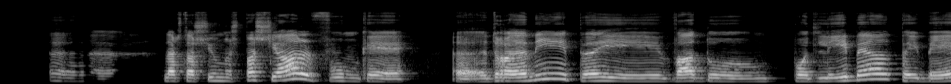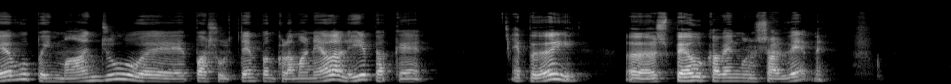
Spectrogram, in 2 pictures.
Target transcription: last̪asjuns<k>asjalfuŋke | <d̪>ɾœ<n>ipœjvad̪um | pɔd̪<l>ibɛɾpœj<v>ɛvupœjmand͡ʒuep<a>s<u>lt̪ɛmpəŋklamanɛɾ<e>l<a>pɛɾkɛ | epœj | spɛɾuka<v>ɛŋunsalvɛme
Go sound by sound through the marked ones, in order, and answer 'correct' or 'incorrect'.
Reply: incorrect: p, correct, incorrect: m, correct, incorrect: b, correct, correct, incorrect: a, incorrect: i, correct

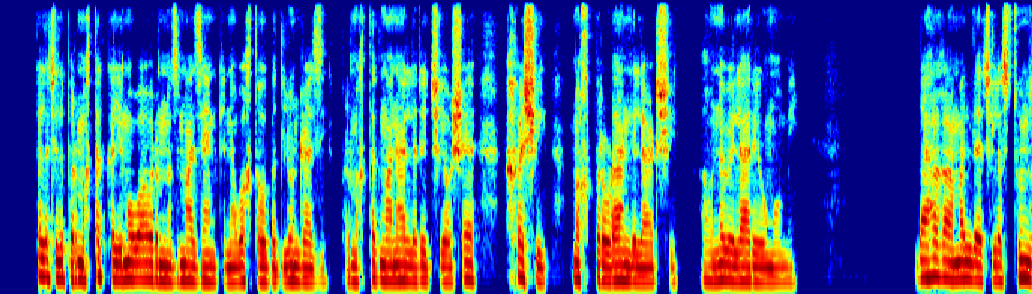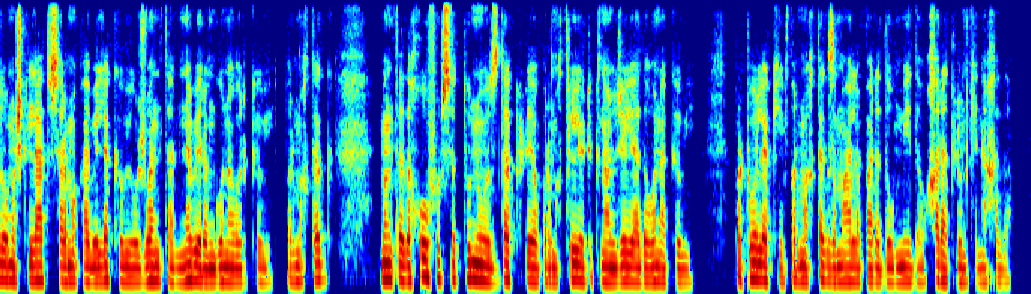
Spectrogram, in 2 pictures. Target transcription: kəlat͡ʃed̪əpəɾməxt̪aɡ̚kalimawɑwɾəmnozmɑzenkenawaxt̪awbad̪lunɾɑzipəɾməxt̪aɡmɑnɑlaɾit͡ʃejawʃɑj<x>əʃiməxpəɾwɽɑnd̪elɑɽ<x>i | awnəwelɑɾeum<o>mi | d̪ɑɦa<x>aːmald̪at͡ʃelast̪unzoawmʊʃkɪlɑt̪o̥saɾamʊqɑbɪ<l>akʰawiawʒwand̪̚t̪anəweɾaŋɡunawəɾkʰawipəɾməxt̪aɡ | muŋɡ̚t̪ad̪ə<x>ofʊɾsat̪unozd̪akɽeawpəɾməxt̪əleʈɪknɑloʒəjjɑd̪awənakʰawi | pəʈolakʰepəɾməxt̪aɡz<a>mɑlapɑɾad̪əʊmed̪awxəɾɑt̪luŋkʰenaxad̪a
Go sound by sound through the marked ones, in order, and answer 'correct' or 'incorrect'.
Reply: correct, incorrect: ʃ, incorrect: u, incorrect: ɣ, correct, correct, correct

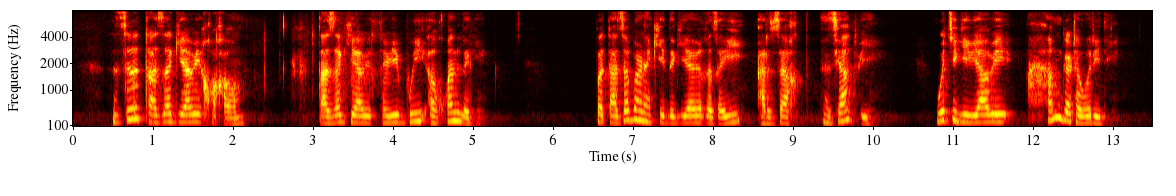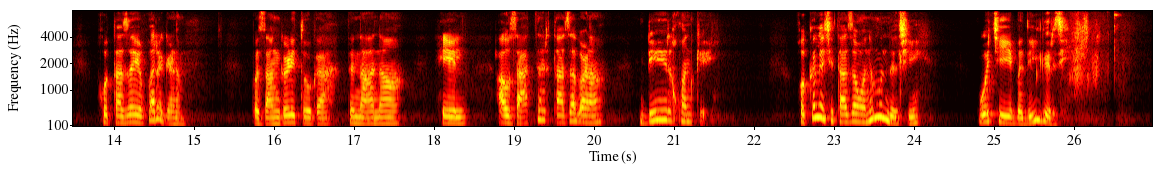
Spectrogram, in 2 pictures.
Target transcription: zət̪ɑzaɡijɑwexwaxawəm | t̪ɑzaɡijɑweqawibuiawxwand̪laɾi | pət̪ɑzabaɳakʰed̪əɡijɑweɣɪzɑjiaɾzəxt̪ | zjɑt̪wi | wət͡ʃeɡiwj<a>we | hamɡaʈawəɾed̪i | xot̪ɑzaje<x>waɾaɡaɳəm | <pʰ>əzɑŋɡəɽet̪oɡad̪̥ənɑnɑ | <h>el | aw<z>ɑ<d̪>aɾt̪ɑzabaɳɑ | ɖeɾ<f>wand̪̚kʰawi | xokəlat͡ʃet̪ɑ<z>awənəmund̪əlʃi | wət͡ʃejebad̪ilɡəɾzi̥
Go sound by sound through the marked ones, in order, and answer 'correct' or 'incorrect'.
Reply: incorrect: ɑ, incorrect: ɣ, incorrect: p, correct, correct, incorrect: t̪, incorrect: x, correct

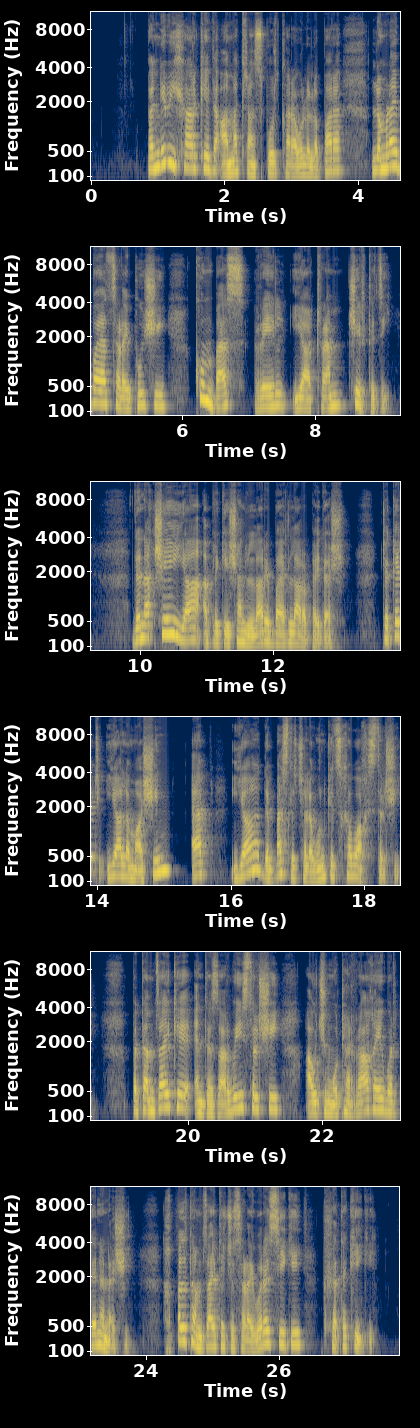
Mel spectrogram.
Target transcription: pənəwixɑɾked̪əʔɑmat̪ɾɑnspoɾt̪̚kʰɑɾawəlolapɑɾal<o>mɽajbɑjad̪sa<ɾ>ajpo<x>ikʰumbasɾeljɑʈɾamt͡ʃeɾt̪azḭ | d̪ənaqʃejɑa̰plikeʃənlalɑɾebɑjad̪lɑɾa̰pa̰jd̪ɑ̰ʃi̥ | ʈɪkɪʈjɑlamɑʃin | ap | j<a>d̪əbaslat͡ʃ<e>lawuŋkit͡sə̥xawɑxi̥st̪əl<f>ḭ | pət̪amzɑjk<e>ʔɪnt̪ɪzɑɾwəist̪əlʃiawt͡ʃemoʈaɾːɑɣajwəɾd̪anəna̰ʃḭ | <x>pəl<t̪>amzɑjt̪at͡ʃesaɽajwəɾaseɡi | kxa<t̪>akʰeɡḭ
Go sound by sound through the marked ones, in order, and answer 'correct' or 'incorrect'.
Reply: incorrect: u, incorrect: ɽ, incorrect: ʃ, incorrect: ɑ, incorrect: a, incorrect: ʃ, correct, correct, correct, correct

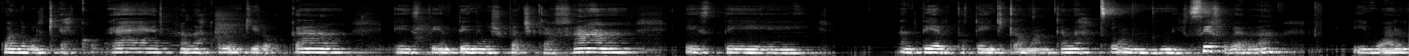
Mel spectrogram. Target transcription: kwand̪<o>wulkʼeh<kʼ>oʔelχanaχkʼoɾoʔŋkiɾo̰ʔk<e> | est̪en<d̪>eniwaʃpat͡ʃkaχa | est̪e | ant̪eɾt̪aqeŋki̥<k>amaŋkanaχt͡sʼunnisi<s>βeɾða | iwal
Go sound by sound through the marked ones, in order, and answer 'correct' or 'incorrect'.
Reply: correct, correct, incorrect: a, incorrect: t̪, incorrect: kʼ, incorrect: χ

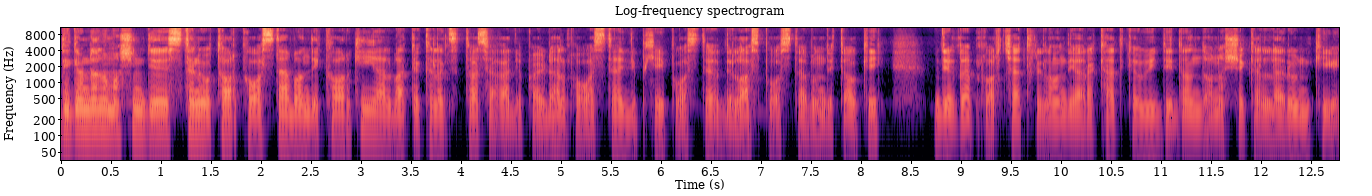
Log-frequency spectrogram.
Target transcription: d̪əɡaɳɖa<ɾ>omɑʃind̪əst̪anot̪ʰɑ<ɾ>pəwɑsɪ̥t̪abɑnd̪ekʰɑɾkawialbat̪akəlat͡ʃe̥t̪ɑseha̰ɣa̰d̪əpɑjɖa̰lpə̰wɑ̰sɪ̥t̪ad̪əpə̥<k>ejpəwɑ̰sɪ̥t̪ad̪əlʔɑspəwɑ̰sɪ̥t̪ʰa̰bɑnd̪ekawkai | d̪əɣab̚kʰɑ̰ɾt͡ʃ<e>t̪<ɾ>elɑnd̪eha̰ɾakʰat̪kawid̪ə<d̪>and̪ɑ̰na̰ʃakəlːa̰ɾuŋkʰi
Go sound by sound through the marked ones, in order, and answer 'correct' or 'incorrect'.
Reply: incorrect: l, correct, incorrect: x, incorrect: a, correct, correct

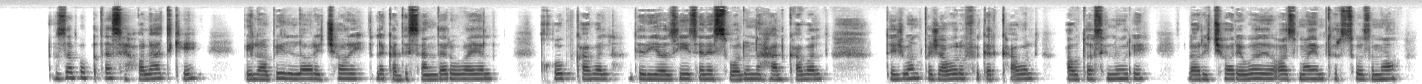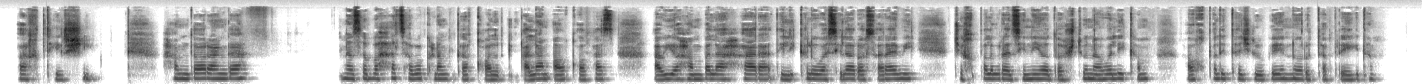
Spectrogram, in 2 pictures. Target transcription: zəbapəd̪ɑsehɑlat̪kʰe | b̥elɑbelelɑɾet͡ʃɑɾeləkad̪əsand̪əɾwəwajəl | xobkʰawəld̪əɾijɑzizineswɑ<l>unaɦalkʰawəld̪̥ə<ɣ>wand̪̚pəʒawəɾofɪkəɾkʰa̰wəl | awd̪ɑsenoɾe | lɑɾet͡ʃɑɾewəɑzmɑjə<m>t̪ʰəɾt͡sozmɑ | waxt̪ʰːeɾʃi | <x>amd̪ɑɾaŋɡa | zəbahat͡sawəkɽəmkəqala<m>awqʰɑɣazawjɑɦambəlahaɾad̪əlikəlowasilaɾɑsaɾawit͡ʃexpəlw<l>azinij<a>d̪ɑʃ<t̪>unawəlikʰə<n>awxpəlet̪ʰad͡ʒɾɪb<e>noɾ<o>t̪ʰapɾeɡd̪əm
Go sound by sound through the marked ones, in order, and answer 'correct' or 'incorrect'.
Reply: correct, incorrect: ʒ, correct, incorrect: h, correct, incorrect: ɾ, incorrect: ɑ, correct, incorrect: m, correct, correct

